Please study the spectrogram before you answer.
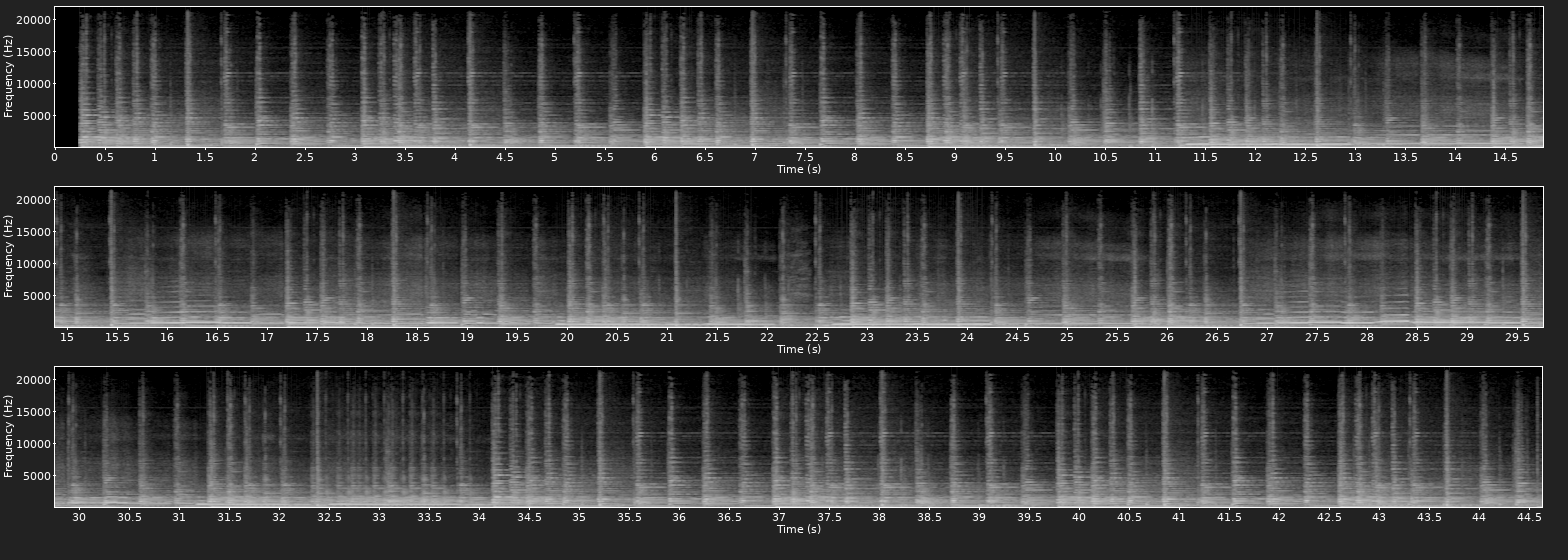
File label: Taiko no Denshou; Fate Stay Night Soundtrack Collection; Fate-Stay Night Animation Original Soundtrack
